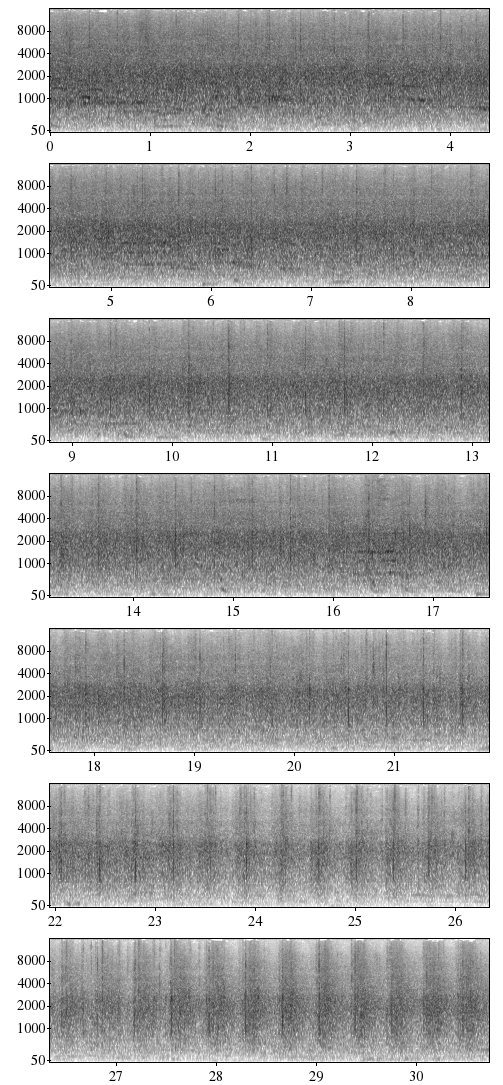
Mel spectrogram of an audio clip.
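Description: Theatre audience applauding; from about twenty seconds in the applause turns into rhythmic clapping in unison.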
